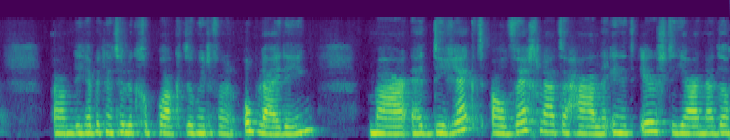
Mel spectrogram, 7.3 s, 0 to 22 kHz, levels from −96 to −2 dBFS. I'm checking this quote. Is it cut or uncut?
uncut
